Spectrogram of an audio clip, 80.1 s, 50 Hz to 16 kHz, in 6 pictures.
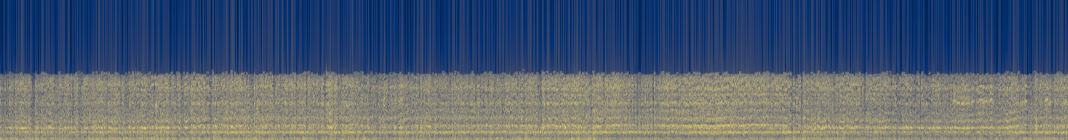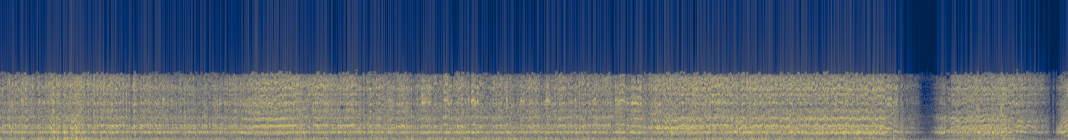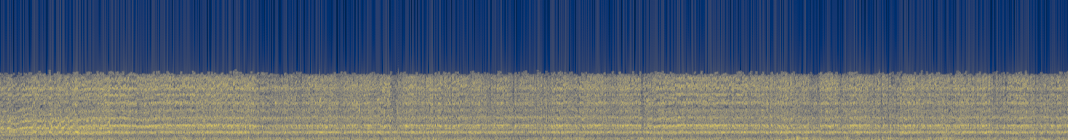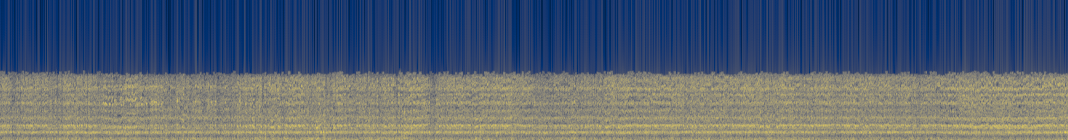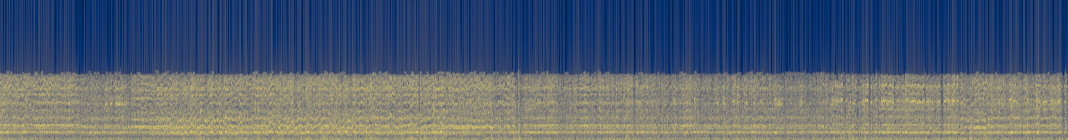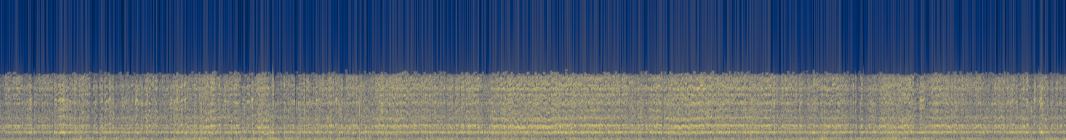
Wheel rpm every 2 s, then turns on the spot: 200, 220, 230, 230, 220, 200, 220, 230, 230, 230, 220, 180, 100, 160, 230, 230, 230, 230, 230, 230, 230, 230, 230, 230, 230, 230, 220, 210, 200, 210, 230, 230, 230, 230, 230, 230, 230, 230, 230, 230.
none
